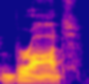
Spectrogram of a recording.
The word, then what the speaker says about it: brought: and CH connection here in English we don't pronounce it anymore uh probably would have been pronounced the Middle English more like but we don't pronounce that anymore unfortunately I would have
